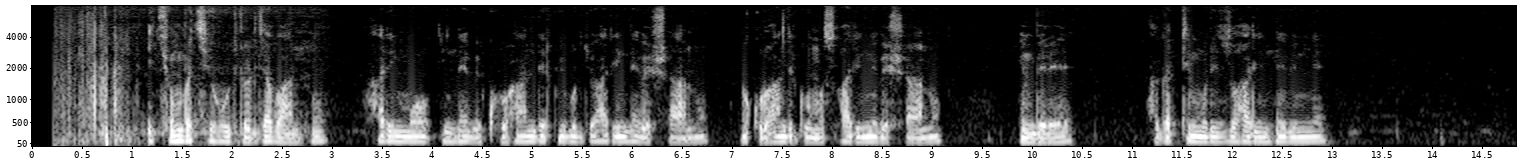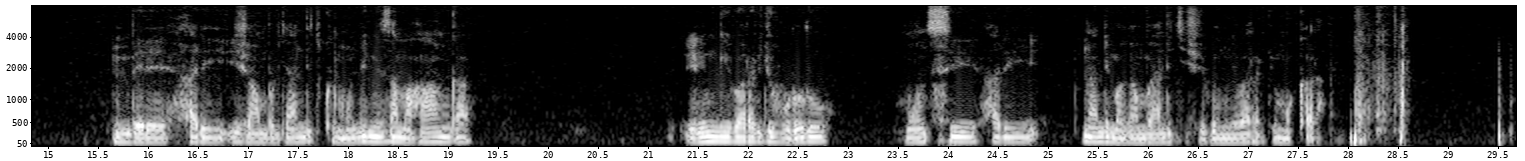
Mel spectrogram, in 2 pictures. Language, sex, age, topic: Kinyarwanda, male, 18-24, finance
